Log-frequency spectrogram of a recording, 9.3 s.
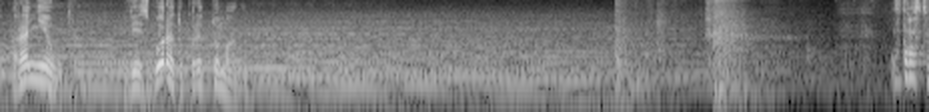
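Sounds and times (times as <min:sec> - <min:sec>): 
speech: 0:00.1 - 0:02.6, 0:09.0 - 0:09.2
door opening: 0:06.1 - 0:07.9.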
